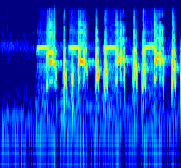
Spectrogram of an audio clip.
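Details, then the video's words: Pair of Iranian francolins (teetar) calling: after half a second of quiet, a rapid run of harsh, scratchy, repeated notes begins, each paired with a thin high whistle, pulsing about four times per second, loud and close. "Teetar ki awaaz | irani teetar paire ki awaz"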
